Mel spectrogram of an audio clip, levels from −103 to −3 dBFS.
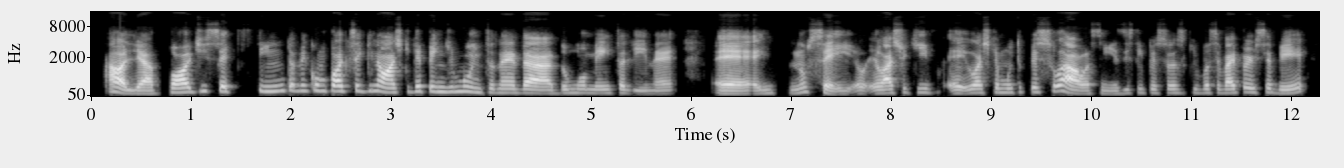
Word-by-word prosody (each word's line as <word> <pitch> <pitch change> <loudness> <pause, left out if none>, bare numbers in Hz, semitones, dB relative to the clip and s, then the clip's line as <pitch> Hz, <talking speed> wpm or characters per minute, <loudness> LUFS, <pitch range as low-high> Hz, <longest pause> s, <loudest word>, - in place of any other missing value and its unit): Olha, 130 -1 +6
pode 190 +5 +3
ser 440 - -2
que 430 - -32 0.2
sim, 230 +1 -7
também 245 -1 -7
como 245 -2 -7
pode 235 -1 +2
ser 240 - -5
que 235 +3 -15
não. 230 - +4
Acho 185 0 +4
que 210 - -17
depende 220 -2 -5
muito 205 -6 -8
né 165 0 +1
da 150 -3 +6
do 150 +3 -11
momento 155 -2 -6
ali, 130 -4 -9
né? 130 +2 -3 0.4
Eh, 130 0 +4
en 145 +2 -16
não 175 +8 -10
sei, 125 -9 -1
eu 135 - -9
eu 145 +1 -4
acho 155 +4 +2
que 175 0 -11
eu 440 - -4
acho 165 0 -2
que - - -14
é - - -13
muito 175 +3 -13
pessoal, 195 - +3
assim, 130 -1 -12
existem 145 +6 -17
pessoas 160 0 -11
que 160 - -21
você 165 +1 -11
vai 160 +1 +1
perceber 175 -3 -5
165 Hz, 205 wpm, -21 LUFS, 145-200 Hz, 0.4 s, Olha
